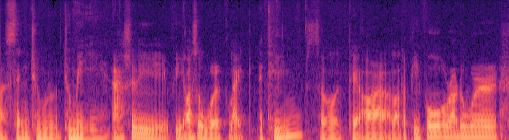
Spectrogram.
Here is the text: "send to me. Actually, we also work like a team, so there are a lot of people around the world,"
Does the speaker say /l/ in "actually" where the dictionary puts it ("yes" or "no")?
yes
